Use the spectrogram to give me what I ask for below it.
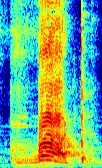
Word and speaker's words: bought: Past tense हो गया बॉट। बॉट खरीदा, स्पेलिंग है BOUGHT।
